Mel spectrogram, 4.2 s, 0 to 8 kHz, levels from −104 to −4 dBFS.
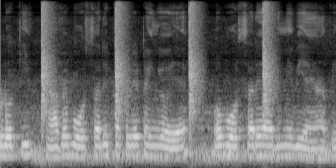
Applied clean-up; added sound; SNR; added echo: none; Clapping; 10 dB; reverberation time 0.3 s.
